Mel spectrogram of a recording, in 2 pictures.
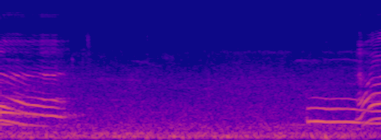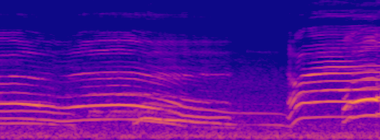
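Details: Rival male cats quarrelling over territory in the morning in Okinawa, Japan: a low drawn-out wail fades, then after a quiet gap long wavering yowls return and climb to a louder, higher howl at the end.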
